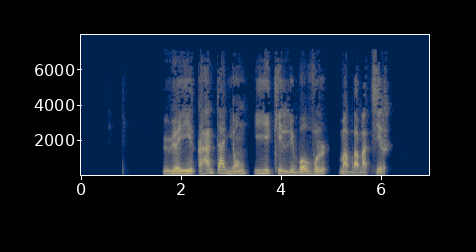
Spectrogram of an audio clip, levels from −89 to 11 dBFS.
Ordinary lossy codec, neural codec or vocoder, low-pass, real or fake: MP3, 32 kbps; codec, 16 kHz, 0.8 kbps, ZipCodec; 7.2 kHz; fake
